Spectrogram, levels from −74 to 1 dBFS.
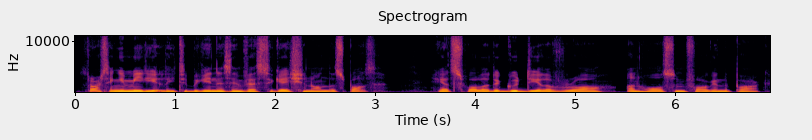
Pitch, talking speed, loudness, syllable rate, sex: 140 Hz, 190 wpm, -17 LUFS, 6.4 syllables/s, male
